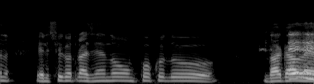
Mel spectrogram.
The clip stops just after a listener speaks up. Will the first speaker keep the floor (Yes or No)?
No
